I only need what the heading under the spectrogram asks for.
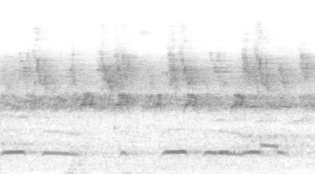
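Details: Birds giving morning songs around a farmhouse: a dense, steady wash of high twittering and chirping from several birds, over which low soft cooing notes repeat at uneven intervals.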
